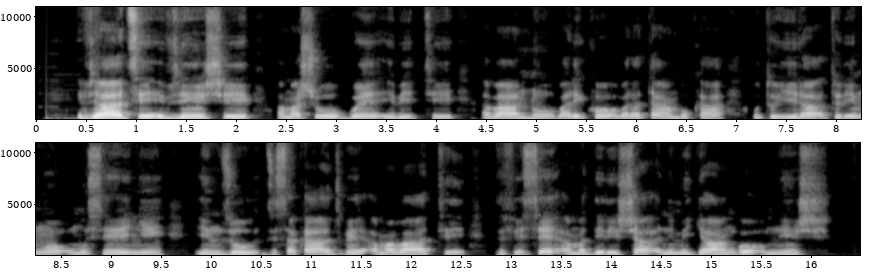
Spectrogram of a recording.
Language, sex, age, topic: Rundi, male, 25-35, education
